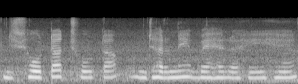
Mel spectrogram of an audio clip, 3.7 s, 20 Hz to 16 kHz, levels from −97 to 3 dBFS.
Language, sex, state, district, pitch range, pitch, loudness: Hindi, female, Madhya Pradesh, Katni, 225-245 Hz, 230 Hz, -15 LUFS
